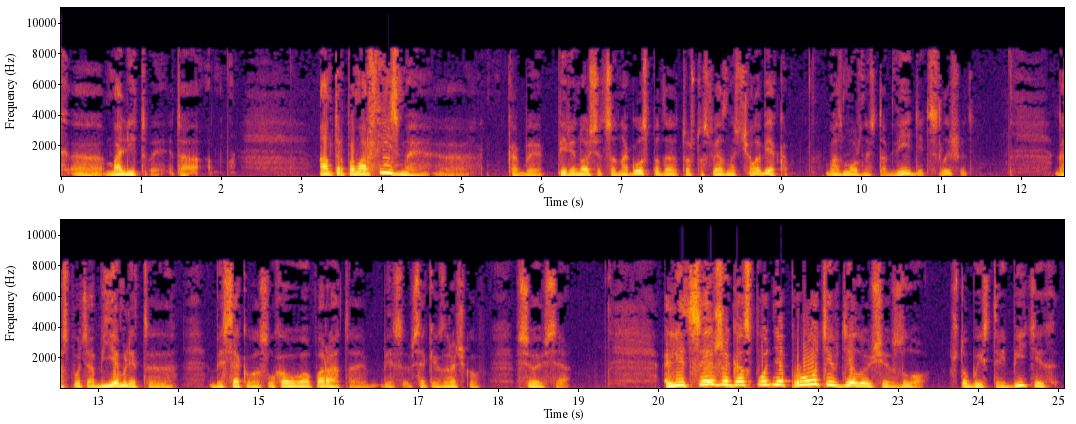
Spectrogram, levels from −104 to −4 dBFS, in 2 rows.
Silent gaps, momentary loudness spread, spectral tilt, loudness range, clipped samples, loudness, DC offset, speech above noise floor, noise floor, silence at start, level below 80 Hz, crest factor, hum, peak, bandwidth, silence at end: none; 20 LU; -7 dB/octave; 12 LU; under 0.1%; -14 LUFS; under 0.1%; 35 dB; -49 dBFS; 0 s; -50 dBFS; 14 dB; none; 0 dBFS; 8.8 kHz; 0.2 s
